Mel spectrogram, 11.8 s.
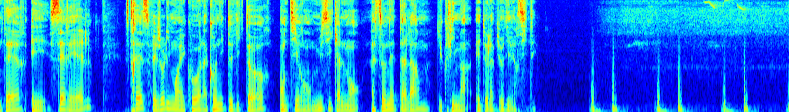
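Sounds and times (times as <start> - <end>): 
speech: 0.0 - 8.1, 8.8 - 9.0
heartbeat: 8.8 - 11.8.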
